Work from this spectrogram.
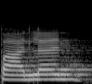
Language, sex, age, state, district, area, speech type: Hindi, female, 18-30, Uttar Pradesh, Sonbhadra, rural, read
